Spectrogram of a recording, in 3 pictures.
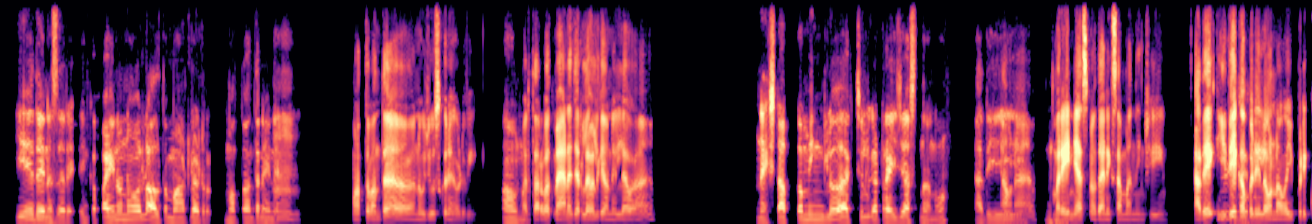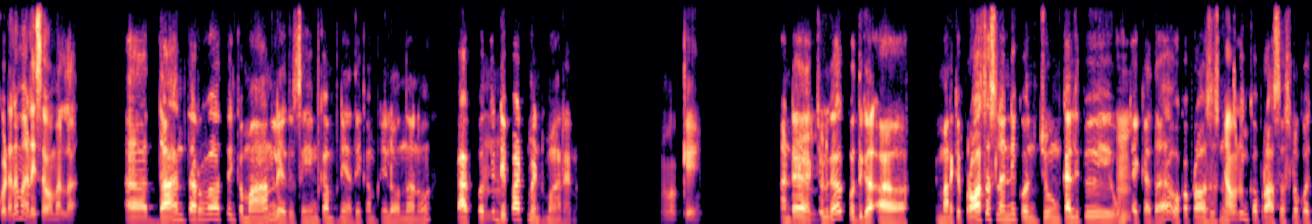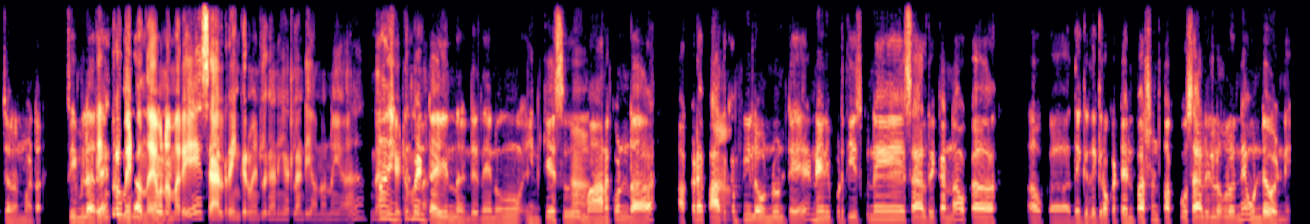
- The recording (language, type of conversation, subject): Telugu, podcast, ఒక ఉద్యోగం నుంచి తప్పుకోవడం నీకు విజయానికి తొలి అడుగేనని అనిపిస్తుందా?
- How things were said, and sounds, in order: other background noise; in English: "మేనేజర్ లెవెల్‌కి"; in English: "నెక్స్ట్ అప్‌కమింగ్‌లో యాక్చువల్‌గా ట్రై"; giggle; in English: "కంపెనీ‌లో"; in English: "సేమ్ కంపెనీ"; in English: "కంపెనీ‌లో"; in English: "డిపార్ట్‌మెంట్"; in English: "యాక్చువల్‌గా"; in English: "ప్రాసెస్"; tapping; in English: "ప్రాసెస్"; in English: "ప్రాసెస్‌లోకొచ్చానన్నమాట"; in English: "ఇంప్రూవ్‌మెంట్"; in English: "అప్ గ్రేడెడ్"; in English: "సాలరీ"; in English: "ఇంక్రిమెంట్"; in English: "కంపెనీలో"; in English: "సాలరీ"; in English: "టెన్ పర్సెంట్"; in English: "సాలరీ"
